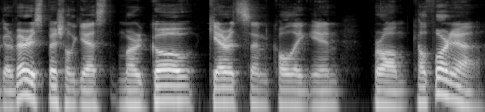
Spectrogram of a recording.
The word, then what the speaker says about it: Margot Gerritsen: and today we've got a very special guest marco garretson calling in from california how are you going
